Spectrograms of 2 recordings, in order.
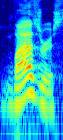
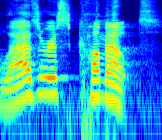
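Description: First: Said in the usual way. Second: Loud summons of a dead friend; calling out loud. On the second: Acted. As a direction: call him out of the grave with authority. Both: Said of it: "Jesus yells out".

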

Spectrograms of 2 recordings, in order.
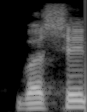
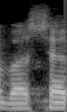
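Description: First: ਵਸੇ ending in a close "ay" sound; wrong vowel ending. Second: ਵਸੈ ending in an open "ai" sound; double-stroke vowel. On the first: Teacher warns readers off this form, ਵਸੇ with narrow final e. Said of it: "ਵਸੇ ਨਹੀਂ ਪੜ੍ਹਨਾ". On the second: Teacher models correct reading, ਵਸੈ with open final ai. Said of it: "ਦਲਾਵਾਂ ਦੇ ਨਾਲ". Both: Shown as a demonstration.

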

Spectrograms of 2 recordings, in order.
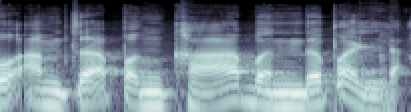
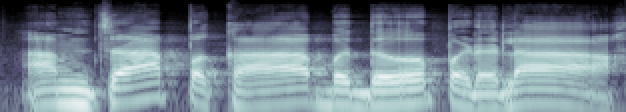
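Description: First: "पंखा" with a clear "ng" before "kha"; अनुस्वारासह उच्चार. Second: "पका" with no nasal, whole sentence slow; अनुस्वाराशिवाय उच्चार. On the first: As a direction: sound the nasal in "पंखा" at normal sentence pace. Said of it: "मग आपण काय बोलतो". ("पंखा" मधला अनुस्वार स्पष्ट) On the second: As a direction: dictate slowly, saying "पका" without its "ng". Slow dictation without the anusvara. ("पका" अनुस्वार न लावता, सावकाश) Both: Shown as a demonstration.

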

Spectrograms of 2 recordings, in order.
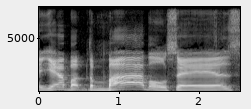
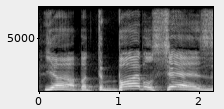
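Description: First: Slow Southern drawl on the Bible line; Southern accent quote in Congress. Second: Put-on slow, higher New York accent; New York accent, a touch louder. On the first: Acted. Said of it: "Southern accent". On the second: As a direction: give it a New York twang. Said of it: "uh, New York".

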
